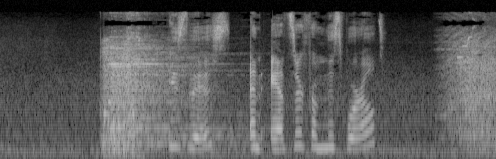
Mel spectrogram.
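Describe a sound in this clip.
A chest creaks open with a bright, rising chime.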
